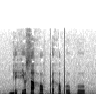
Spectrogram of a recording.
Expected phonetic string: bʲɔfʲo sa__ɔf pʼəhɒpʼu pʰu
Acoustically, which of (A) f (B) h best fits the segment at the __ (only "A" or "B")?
B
